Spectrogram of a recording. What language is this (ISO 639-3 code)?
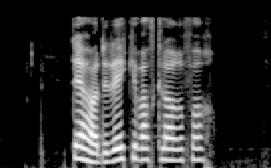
nor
